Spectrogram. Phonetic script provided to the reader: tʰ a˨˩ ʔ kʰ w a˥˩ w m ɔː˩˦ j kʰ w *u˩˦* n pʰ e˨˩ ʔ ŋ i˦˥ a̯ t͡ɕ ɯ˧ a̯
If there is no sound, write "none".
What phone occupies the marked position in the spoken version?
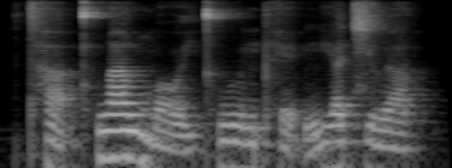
u˧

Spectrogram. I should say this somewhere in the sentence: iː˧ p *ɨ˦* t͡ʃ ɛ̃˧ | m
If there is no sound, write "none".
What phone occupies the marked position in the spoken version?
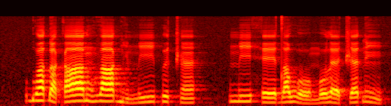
ɨ˦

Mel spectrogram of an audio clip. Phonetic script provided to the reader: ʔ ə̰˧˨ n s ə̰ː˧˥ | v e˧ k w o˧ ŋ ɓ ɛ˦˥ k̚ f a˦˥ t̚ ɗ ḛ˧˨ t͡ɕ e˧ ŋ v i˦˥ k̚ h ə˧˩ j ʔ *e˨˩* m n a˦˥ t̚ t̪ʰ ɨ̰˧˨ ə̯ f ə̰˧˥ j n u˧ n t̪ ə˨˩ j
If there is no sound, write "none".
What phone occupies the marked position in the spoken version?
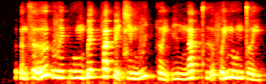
i˨˩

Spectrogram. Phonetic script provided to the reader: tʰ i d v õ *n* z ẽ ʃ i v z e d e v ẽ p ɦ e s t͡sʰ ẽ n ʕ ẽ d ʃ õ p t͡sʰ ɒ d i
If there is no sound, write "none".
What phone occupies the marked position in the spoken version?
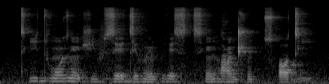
none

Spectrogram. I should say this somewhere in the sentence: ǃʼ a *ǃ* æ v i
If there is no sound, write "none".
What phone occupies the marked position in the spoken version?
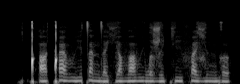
ǃ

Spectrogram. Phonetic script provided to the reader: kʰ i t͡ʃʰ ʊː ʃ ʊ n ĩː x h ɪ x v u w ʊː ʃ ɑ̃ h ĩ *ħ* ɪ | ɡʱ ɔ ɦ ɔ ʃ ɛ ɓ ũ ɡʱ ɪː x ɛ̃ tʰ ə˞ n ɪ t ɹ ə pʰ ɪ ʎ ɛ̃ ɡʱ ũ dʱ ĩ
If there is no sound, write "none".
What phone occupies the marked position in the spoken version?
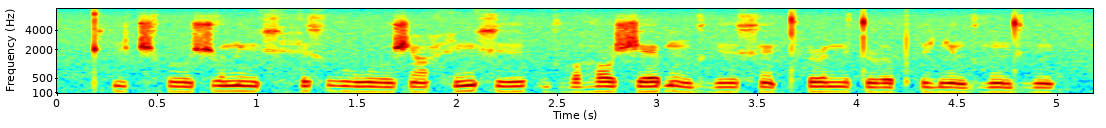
x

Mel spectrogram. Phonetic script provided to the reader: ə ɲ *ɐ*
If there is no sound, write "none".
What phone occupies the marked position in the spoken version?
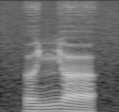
ɐ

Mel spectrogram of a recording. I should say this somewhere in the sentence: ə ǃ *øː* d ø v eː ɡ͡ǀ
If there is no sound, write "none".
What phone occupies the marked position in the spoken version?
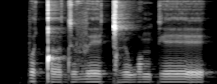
əː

